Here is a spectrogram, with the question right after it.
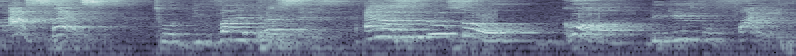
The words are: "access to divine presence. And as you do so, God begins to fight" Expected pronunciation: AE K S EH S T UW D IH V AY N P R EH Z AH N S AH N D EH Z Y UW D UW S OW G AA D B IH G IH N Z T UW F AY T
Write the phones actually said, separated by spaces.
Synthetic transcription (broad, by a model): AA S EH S T UW D IH V AY N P EH S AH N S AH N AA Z Y UW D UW S OW G AA D B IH G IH N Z T UW F AY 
